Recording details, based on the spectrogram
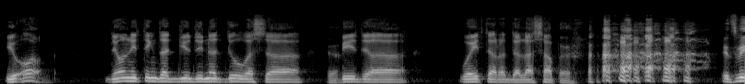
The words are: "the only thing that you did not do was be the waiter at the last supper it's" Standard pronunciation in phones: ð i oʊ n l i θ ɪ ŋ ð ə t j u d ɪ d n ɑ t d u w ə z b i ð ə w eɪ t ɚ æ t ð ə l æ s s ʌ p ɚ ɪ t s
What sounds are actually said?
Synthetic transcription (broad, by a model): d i oʊ n l i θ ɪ ŋ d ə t j u d ɪ d n ɑ t d u w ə s b i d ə w eɪ t ɚ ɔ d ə l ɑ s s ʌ p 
